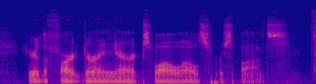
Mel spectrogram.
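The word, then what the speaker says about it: Swalwell: Salwell. Swallwell.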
